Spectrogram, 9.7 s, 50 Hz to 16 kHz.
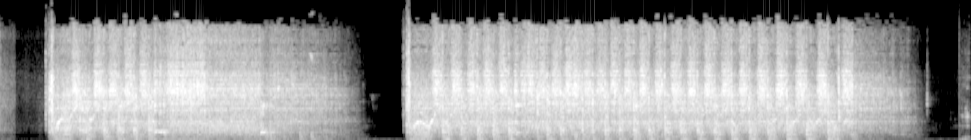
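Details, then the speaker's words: JLG 80HX boom lift, Ford LRG-425 engine, cold start on half choke after sitting days, battery drained by ignition left on overnight: two sluggish, labouring cranking bursts that fade without catching; slow cranking from weak battery, nearly started. "battery's too weak but uh almost had it right away there"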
